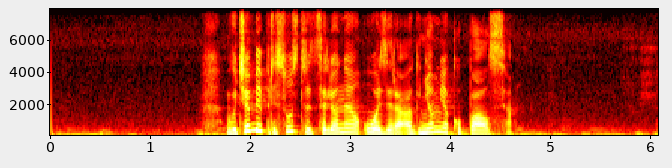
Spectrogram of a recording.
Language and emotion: Russian, neutral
